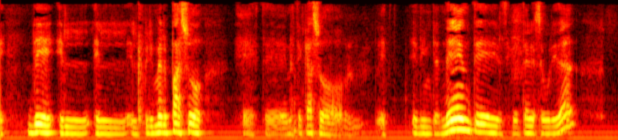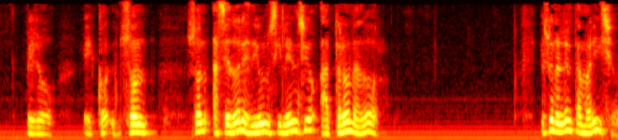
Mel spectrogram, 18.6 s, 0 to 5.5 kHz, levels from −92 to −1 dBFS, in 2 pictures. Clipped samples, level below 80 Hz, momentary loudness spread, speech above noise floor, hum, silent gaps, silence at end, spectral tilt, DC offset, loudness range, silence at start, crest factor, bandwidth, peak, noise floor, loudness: under 0.1%; -48 dBFS; 20 LU; 27 dB; 50 Hz at -45 dBFS; none; 0 s; -8 dB/octave; under 0.1%; 10 LU; 0 s; 18 dB; 5.4 kHz; -2 dBFS; -47 dBFS; -19 LUFS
